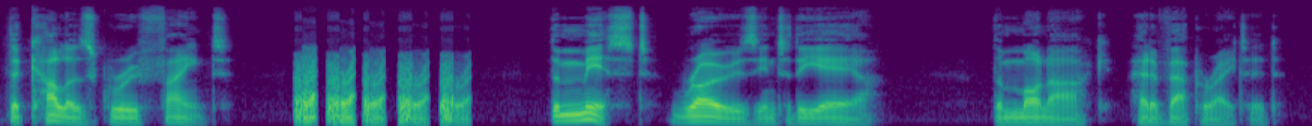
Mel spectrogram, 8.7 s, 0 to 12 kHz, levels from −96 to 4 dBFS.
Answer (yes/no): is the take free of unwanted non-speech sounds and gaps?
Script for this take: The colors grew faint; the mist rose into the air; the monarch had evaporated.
no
